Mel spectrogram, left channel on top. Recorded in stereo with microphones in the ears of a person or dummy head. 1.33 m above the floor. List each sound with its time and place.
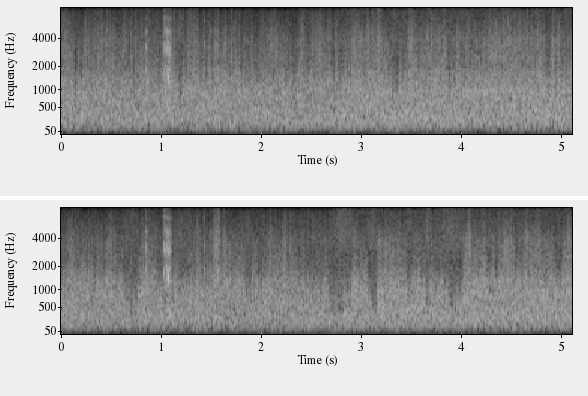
0.8 s tape being pulled: 10° right (ahead or behind)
